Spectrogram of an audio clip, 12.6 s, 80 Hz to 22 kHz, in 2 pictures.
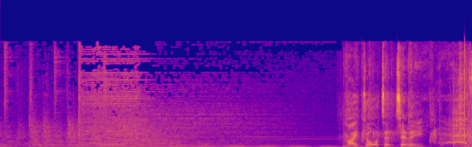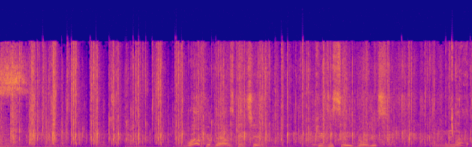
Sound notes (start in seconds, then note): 0.1 suspenseful music; 6.5 applause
